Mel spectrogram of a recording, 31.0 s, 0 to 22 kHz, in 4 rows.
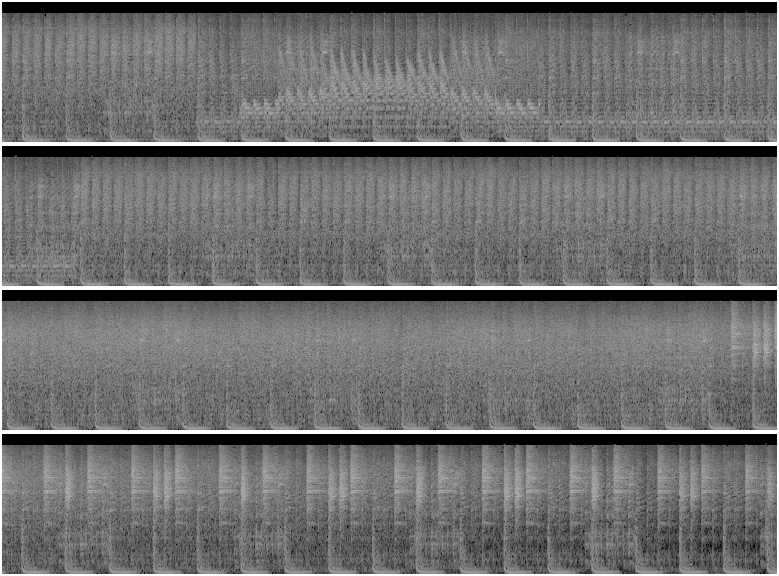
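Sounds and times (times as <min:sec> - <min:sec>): techno kick drum beat: 0:00.0 - 0:31.0
synth pattern: 0:00.5 - 0:10.5
hissing noise wash: 0:01.4 - 0:08.6.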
